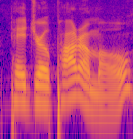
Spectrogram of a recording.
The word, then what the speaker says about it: Pedro Páramo: Sami, and you chose Pedro Páramo. Yes. I like that you Which- put the emphasis on the right syllable.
